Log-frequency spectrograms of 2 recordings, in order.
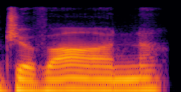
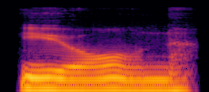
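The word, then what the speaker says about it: Javan: history then you have Javon which is not actually pronounced that way again it's actually y own and that also coincides with the Greek name which also does not have J's in it and the J's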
